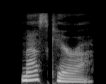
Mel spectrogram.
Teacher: Mascara has three syllables. The stress is on the middle syllable again. Mascara. Notice that the last a is just an a sound.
